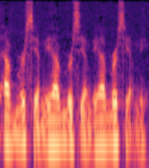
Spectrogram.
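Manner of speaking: whispered, fading plea; begging for my life. Acted. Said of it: "like you before God".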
